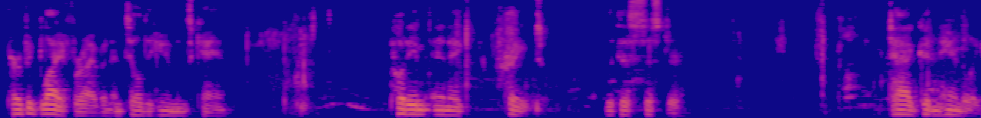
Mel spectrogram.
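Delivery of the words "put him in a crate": plain reading voice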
